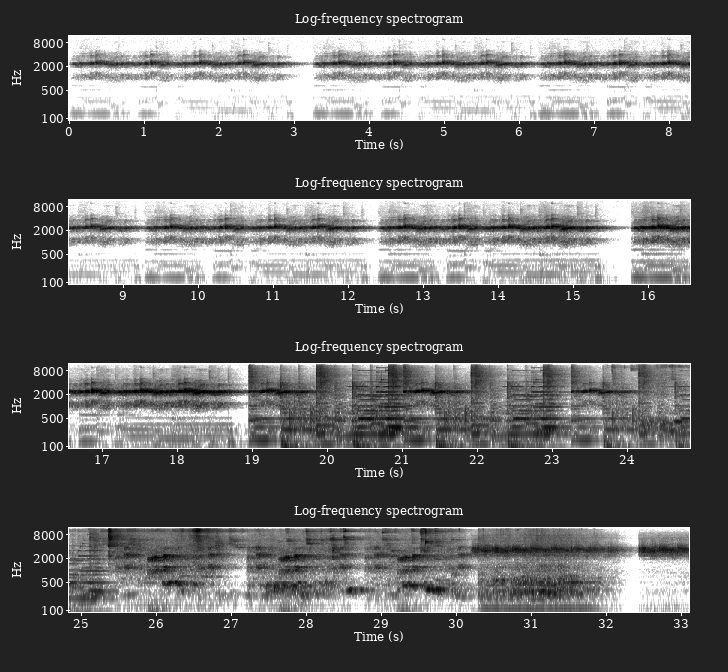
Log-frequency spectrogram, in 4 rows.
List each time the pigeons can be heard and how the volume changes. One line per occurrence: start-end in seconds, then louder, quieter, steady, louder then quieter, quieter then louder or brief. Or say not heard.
23.8-31.9 louder.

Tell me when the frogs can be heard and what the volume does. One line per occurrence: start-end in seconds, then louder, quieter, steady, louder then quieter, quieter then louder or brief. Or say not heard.
0.0-33.0 louder then quieter.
